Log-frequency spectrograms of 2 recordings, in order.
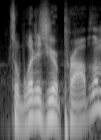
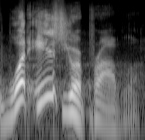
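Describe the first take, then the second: First: The question is asked in a calm, plain way. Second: The question is asked in a pointed, aggressive way. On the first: It asks which problem one is called to solve. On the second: It confronts the listener about a personal flaw.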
